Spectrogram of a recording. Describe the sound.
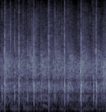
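An audience applauds to welcome a speaker at a talk: many hands clapping steadily at a moderate level, a dense, even patter with no voices over it.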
